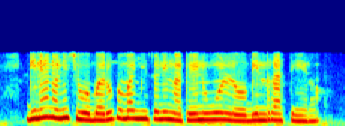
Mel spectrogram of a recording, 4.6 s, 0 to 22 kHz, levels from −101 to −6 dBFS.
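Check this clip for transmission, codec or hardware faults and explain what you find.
No transmission, codec or hardware faults turn up in this clip.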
